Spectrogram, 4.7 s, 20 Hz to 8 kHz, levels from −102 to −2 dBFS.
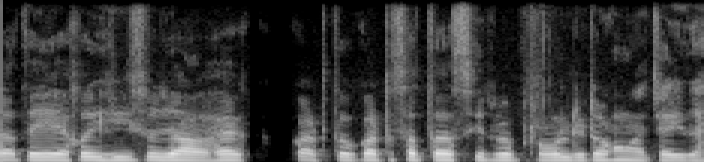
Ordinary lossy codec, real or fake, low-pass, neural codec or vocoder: none; real; none; none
